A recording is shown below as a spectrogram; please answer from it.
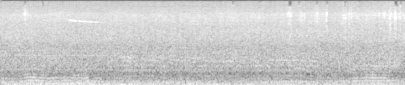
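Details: Bees foraging on oregano blossoms in summer. A low, continuous humming buzz with a few brief tonal whines from passing insects, set over a gentle, airy rush of breeze.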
